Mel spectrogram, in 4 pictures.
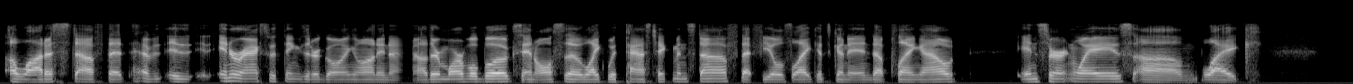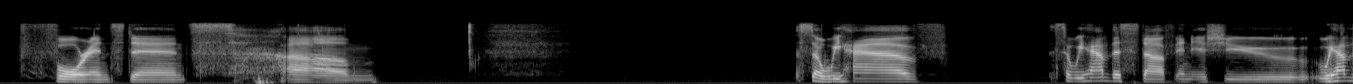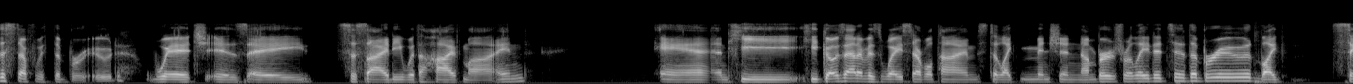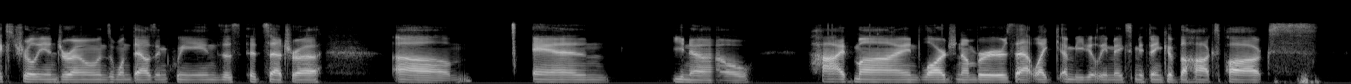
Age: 20-39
